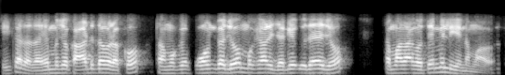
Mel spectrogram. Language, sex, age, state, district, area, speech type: Sindhi, male, 30-45, Maharashtra, Thane, urban, conversation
